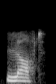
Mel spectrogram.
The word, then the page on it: loft: Indian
